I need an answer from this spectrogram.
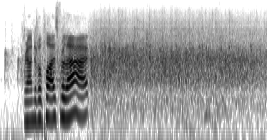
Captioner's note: audience applauds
